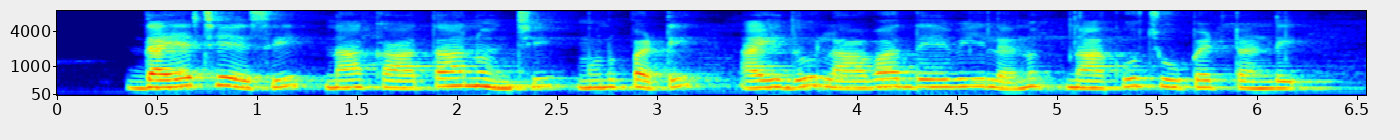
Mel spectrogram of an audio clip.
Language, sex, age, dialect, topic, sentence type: Telugu, female, 25-30, Telangana, banking, statement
